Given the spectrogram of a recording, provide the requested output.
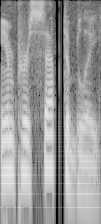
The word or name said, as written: imperceptibly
